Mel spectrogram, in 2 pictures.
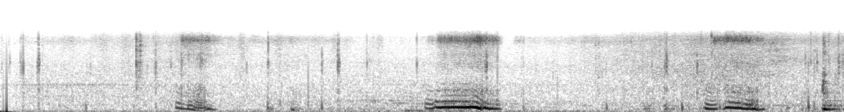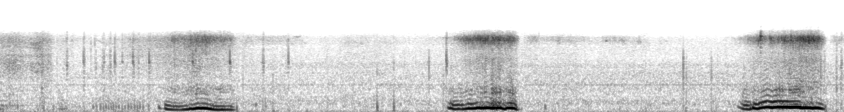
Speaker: a don't they look cute even if one's snoring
